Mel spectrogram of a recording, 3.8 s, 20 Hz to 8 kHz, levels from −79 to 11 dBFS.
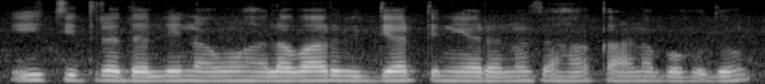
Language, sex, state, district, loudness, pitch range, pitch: Kannada, female, Karnataka, Bangalore, -17 LUFS, 155-165 Hz, 160 Hz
